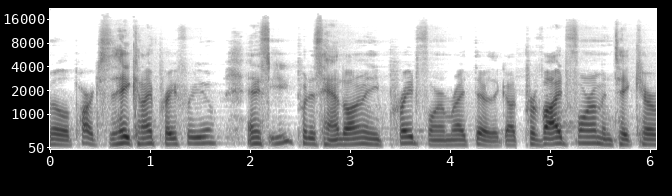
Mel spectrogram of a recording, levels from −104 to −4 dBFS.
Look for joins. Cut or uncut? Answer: cut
